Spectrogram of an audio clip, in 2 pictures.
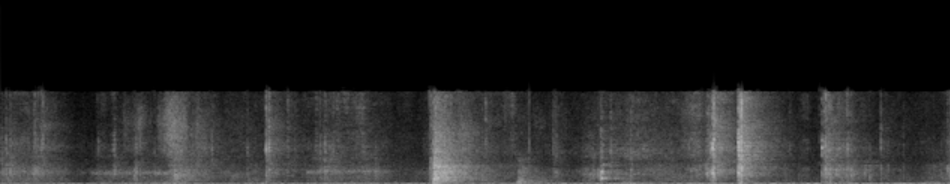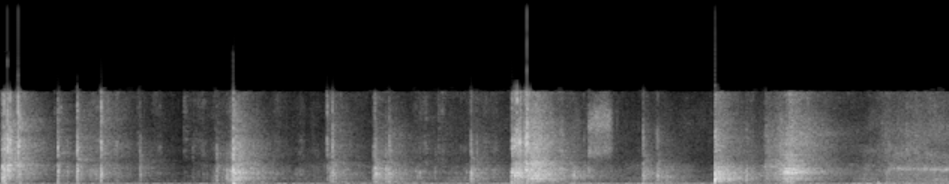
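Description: A plastic scooter front basket being handled and turned over: irregular sharp clicks and knocks with rustling in between, busier and louder in the second half.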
